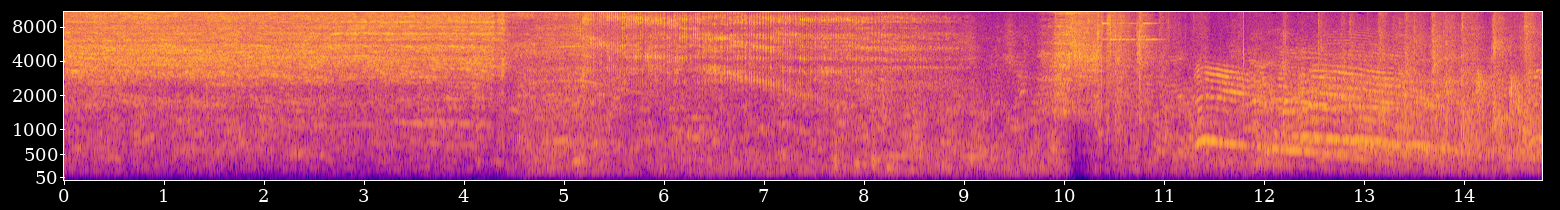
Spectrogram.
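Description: Angle grinder cutting through the chain that binds the protesters: a high-pitched whine with several tones for about four seconds, then tones sliding downward as the disc slows, and a brief burst of cutting again near the end. Men talk over it in the last few seconds.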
